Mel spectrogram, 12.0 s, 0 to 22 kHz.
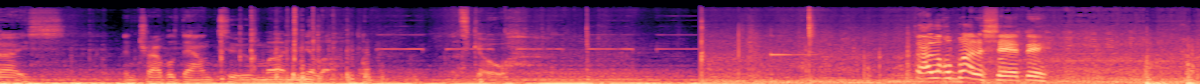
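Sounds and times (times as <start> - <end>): car engine and road rumble: 0.0 - 12.0
outdoor background: 0.0 - 12.0
short beep: 3.8 - 8.1.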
